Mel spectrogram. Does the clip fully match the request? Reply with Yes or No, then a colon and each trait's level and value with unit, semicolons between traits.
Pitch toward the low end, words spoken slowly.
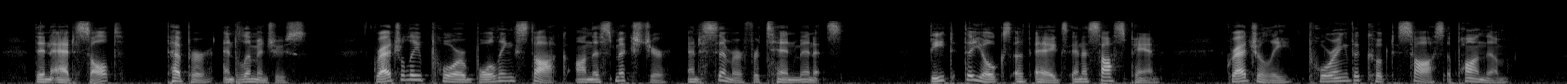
Yes: low, 115 Hz; slow, 130 wpm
